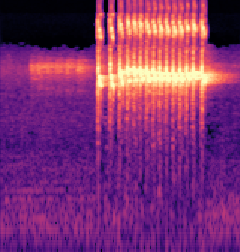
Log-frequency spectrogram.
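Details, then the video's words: A thin steady tone leads into a dense, regular trill of rapid high clicks from a grey-cheeked bulbul singing gacor, about twelve notes in a little over a second before trailing off. "suara burung cucak jenggot // cucak jenggot gacor masteran burung cucak jenggot"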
